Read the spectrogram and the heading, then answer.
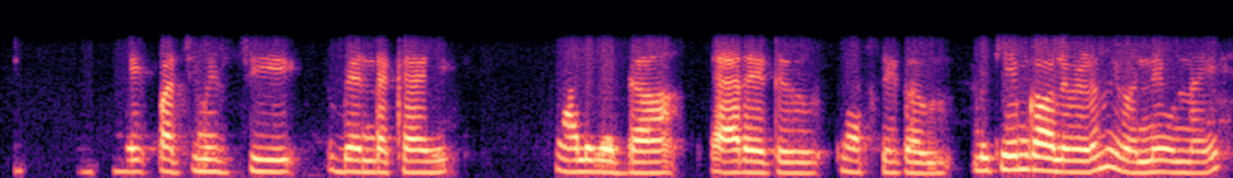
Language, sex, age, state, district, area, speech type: Telugu, female, 45-60, Andhra Pradesh, Anantapur, urban, conversation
